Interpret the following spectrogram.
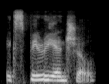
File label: "Experiential", Indian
